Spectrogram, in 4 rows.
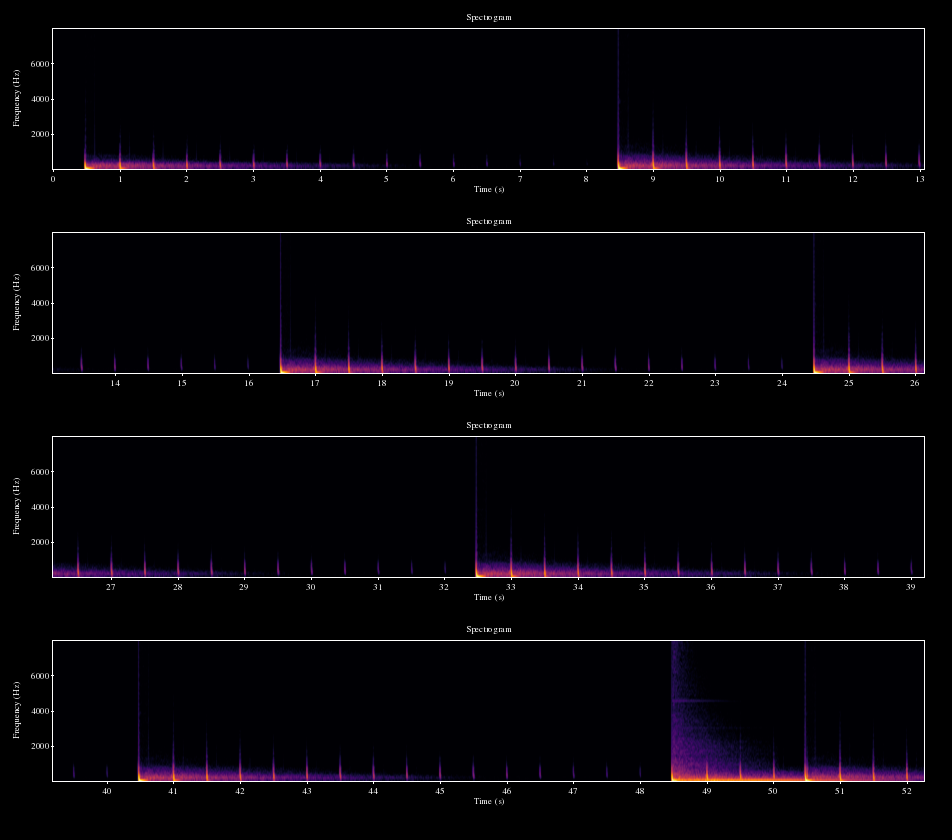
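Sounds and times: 
percussion: 0.5 - 2.2, 8.5 - 10.6, 16.5 - 19.1, 24.5 - 26.2, 32.5 - 34.6, 40.5 - 42.6, 48.5 - 52.2.

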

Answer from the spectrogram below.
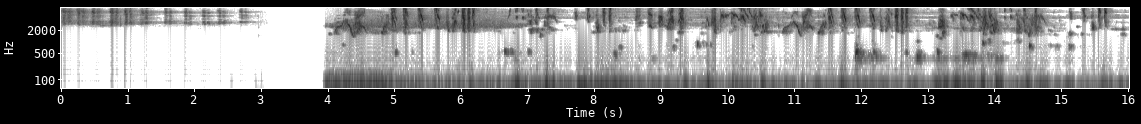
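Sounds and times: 
rosy starling Sturnus roseus: 4.0 - 15.7.

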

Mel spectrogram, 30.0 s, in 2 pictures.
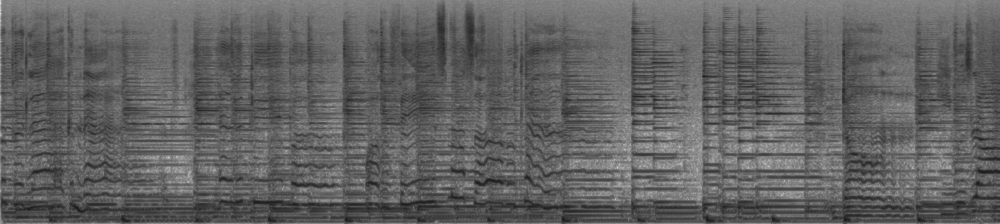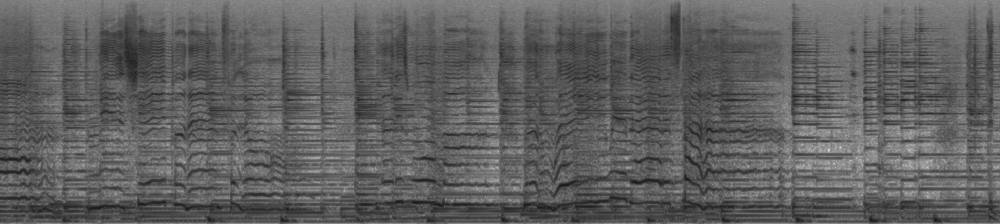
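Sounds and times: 
acoustic guitar: 0.0 - 29.9
bass: 0.0 - 29.9.

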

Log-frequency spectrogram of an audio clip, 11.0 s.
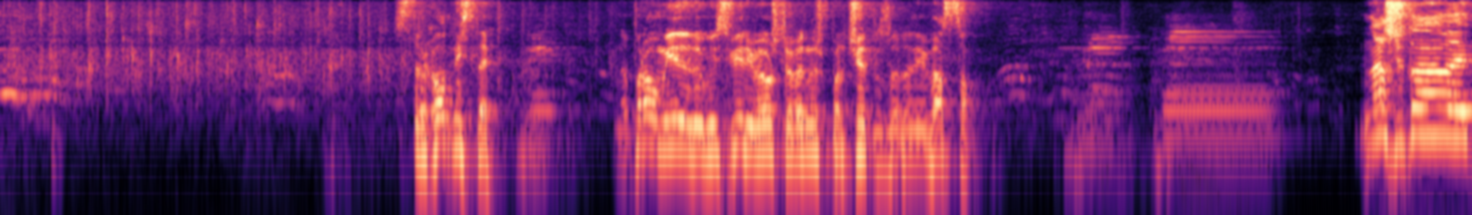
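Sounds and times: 
audience applause at a live music show: 0.0 - 5.7
speech: 3.1 - 7.5, 10.3 - 11.0.

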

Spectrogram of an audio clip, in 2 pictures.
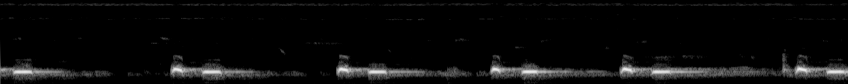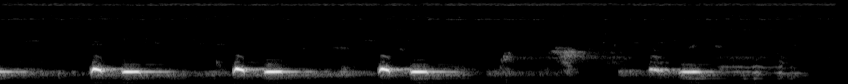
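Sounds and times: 
common cuckoo Cuculus canorus calling: 0.0 - 16.6.

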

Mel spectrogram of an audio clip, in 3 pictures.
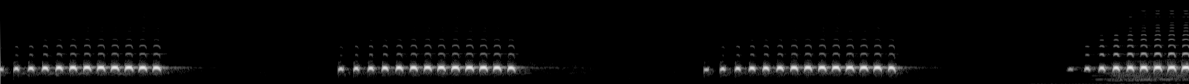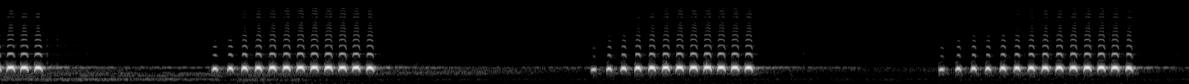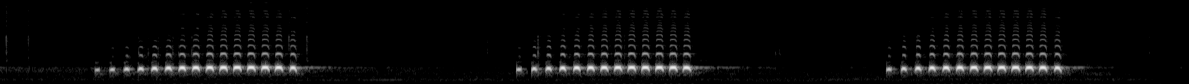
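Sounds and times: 
Aegolius funereus calling: 0.0 - 1.8, 3.4 - 5.3, 7.0 - 9.1, 10.7 - 20.4, 21.2 - 23.9, 24.7 - 27.1, 28.9 - 31.1, 32.6 - 34.7.

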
